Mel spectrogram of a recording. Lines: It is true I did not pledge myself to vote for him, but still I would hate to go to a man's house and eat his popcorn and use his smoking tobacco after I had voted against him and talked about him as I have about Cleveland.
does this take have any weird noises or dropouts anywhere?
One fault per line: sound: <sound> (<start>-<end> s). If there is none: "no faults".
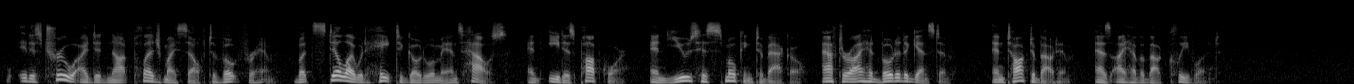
no faults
